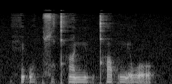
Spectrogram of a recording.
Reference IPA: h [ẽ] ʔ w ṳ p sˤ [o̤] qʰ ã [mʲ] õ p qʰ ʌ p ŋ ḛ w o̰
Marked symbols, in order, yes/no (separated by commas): yes, yes, yes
